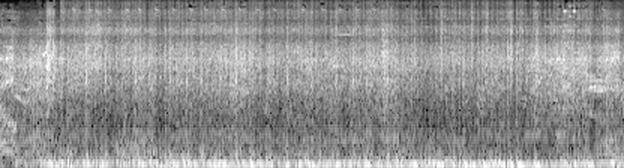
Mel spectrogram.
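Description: A heavy gun fires rapid bursts.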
